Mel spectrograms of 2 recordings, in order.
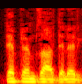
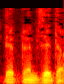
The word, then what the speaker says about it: depremzede: Zade ile zedeyi anlamıyor mesela değil mi? depremzadeler geldi diyor. depremzadeler. Depremzede ayrı, zede ayrı, zade ayrı. Depremzade deprem çocukları demektir. Depremzede depreme e, maruz kalmış olan, mağdur olanlar demektir.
